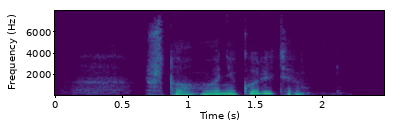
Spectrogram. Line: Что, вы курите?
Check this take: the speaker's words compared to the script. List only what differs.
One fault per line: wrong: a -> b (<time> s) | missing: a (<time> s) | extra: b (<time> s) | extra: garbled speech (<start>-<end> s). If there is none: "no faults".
extra: не (1.2 s)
